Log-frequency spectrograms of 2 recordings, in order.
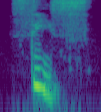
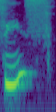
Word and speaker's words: six: Cinq, six. Now, some people say it's six, some people say si. I prefer six because when I was in France, most of the times I've heard six.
